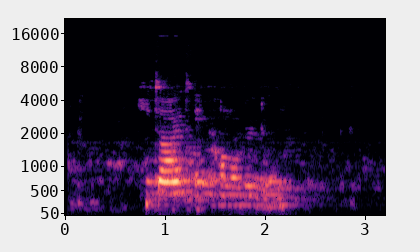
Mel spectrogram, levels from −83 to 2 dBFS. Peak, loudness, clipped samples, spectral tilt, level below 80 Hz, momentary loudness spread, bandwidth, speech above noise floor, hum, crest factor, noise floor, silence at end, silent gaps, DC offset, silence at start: -2 dBFS; -16 LUFS; under 0.1%; -5 dB/octave; -76 dBFS; 20 LU; 6.4 kHz; 42 dB; none; 18 dB; -59 dBFS; 0.95 s; none; under 0.1%; 0.8 s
